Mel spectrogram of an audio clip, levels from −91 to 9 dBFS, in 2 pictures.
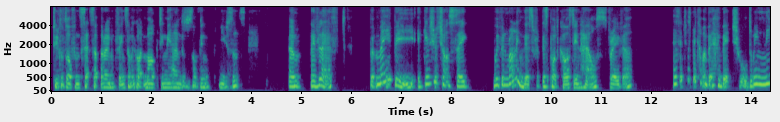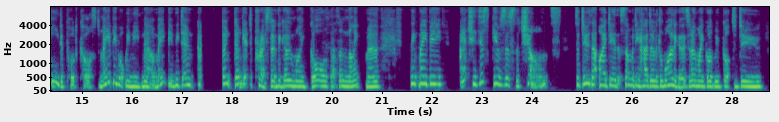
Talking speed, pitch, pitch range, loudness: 205 wpm, 190 Hz, 170-250 Hz, -18 LUFS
